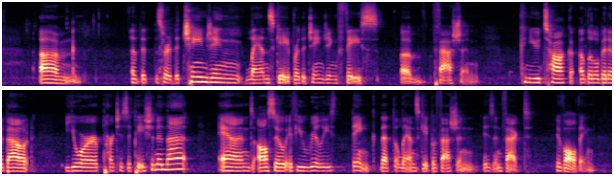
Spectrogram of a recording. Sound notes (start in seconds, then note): none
